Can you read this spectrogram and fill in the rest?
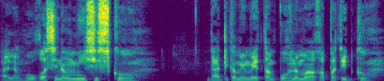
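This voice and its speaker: A man's voice: lowish voice, flat delivery, fast, natural voice. A man playing a bashful but proud, respectful adult Filipino son in a radio drama. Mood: hesitant, sheepish.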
